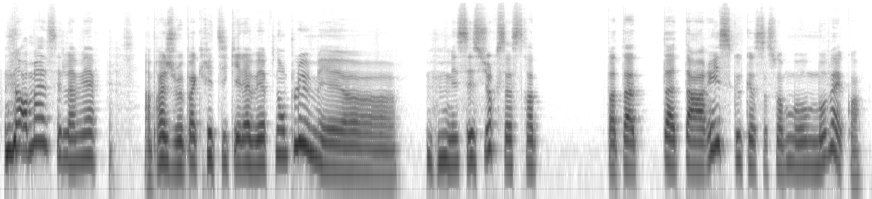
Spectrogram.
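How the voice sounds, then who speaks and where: A woman's voice: mid-range voice, sing-song, moderate pace, darkish tone, clear, resonant tone. Chatty woman streamer, laughing often. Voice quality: laughs often, swears casually. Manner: chatty, rambling with restarts, reacting to chat. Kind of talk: casual live-stream film chat.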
